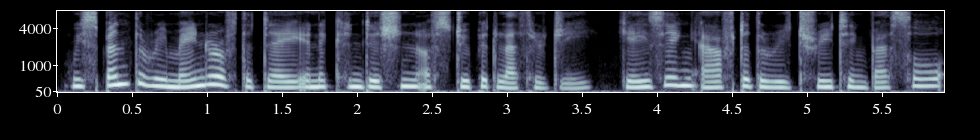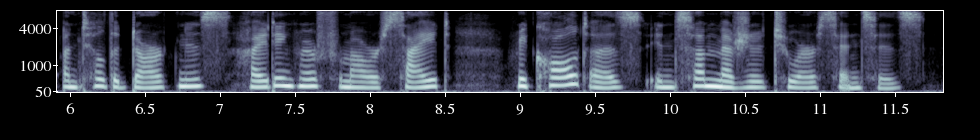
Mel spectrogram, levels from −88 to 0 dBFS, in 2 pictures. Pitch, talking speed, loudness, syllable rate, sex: 230 Hz, 175 wpm, -17 LUFS, 5.0 syllables/s, female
